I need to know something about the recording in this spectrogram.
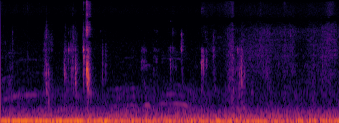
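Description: A person chewing a bite of a protein bar with small, irregular mouth clicks, over a steady low hum.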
